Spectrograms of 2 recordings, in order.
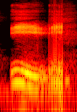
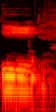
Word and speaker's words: Yi: differently and he said yeah a lot of Americans will sometimes pronounce ye when it's pronounced e they see the Y in English so so it is e and um and hopefully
